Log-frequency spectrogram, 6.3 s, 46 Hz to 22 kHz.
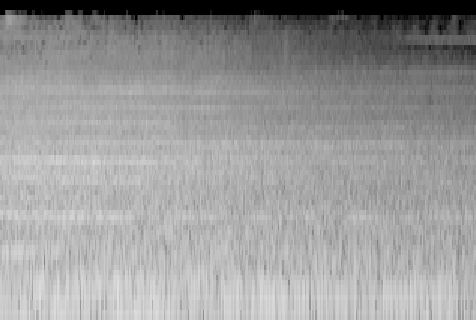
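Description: JR 213 series electric train running past and fading away into the distance: rumbling wheel and running noise with a faint whine, dying down steadily.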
